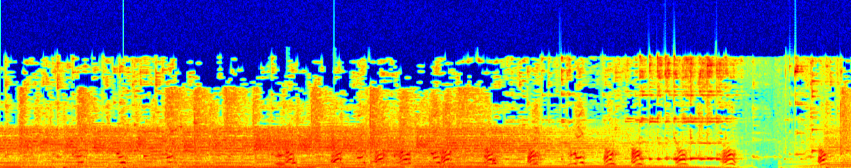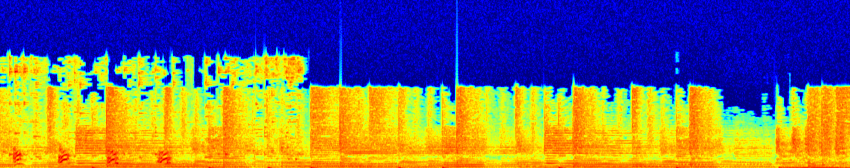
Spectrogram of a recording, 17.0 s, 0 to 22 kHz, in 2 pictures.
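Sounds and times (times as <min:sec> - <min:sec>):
hounds yelping and baying: 0:00.0 - 0:11.6
background music: 0:00.0 - 0:17.0.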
